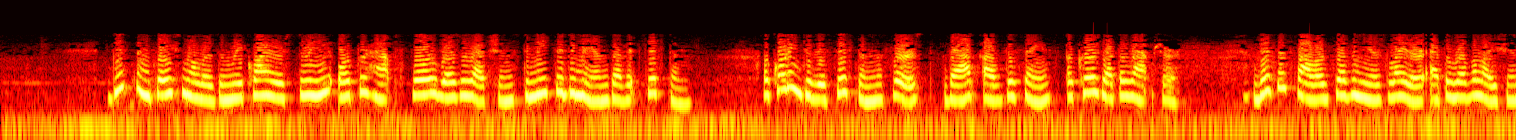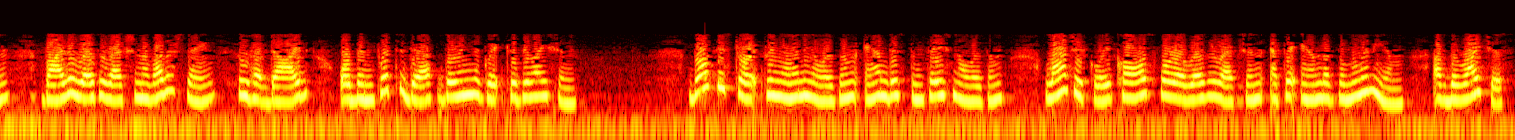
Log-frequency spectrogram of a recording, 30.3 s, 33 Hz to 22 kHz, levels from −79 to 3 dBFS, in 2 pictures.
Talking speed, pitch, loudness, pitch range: 145 wpm, 235 Hz, -11 LUFS, 215-265 Hz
